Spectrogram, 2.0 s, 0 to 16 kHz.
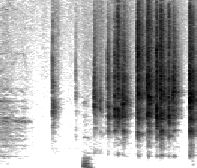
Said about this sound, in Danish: Som man kan høre dem, det er de her sådan, obsidian-terninger, som nu vil generere et relevant cifre, jeg skal lige se, sådan der omregnet til 87.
